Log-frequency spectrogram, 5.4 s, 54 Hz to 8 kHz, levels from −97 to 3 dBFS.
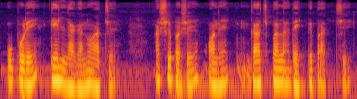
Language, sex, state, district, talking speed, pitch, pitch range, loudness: Bengali, male, West Bengal, Cooch Behar, 100 wpm, 115 Hz, 110-125 Hz, -19 LUFS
